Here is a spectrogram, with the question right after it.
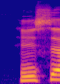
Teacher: সাকিন দিলে কলকলা হয়ে যায়, কলকলা হবে কেন, জের বাদ দিয়ে সাকিন দিলে কলকলা হয়ে যাবে। এবং এখানে প্রথমে তিন আলিফ টেনে পড়বেন, তারপরে কলকলা হবে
